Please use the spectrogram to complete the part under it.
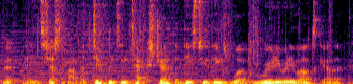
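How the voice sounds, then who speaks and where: A young man explaining biology in a patient, clear teaching manner, recorded in a home kitchen on a camera across the table. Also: medium pitch, fairly even intonation, quick pace, echoey room, music in the background. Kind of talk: educational explainer.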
